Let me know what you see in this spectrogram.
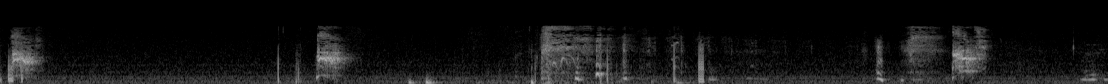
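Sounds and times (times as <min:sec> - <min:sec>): small dog barking: 0:00.1 - 0:00.5, 0:03.2 - 0:03.6, 0:09.5 - 0:10.0.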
